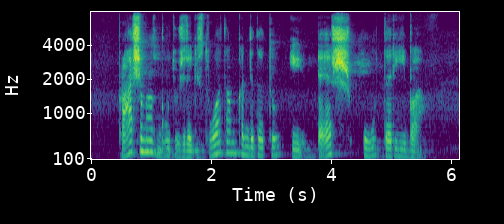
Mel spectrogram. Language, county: Lithuanian, Kaunas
